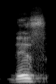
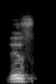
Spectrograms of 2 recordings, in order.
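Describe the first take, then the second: No difference in how they are said.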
